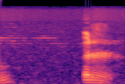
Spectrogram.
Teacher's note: র এর গলার ভিতর থেকে একটু উচ্চারণ করতে হবে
